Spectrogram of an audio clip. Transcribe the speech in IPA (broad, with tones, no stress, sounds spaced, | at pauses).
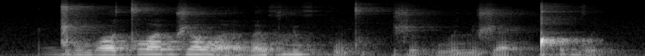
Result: ɡ͡ǁ ɔ̃˥ b ɑː˥ tʲ lˠ æː˥ b ʒ əː˥ lˠ æː˩ β æː˥ xʷ lʲ əː˥ xʷ kʷ æ̃˩ tʲ | ʒ æ˩ kʷ ʊː˩ lʲ ʊ˩ ʒ æ˩ ǃʰ ə˥ ɡʷ ɪ˩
